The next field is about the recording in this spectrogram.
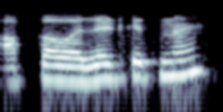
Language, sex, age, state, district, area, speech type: Hindi, male, 60+, Madhya Pradesh, Bhopal, urban, conversation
